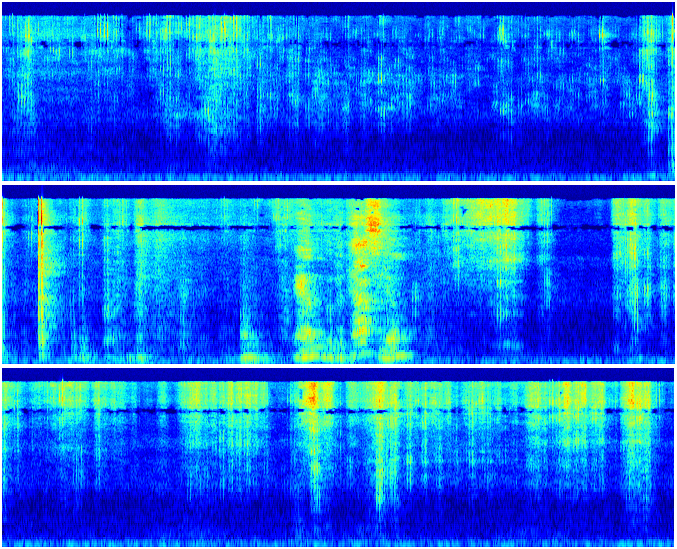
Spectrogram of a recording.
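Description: Water poured from a plastic drinking-water bottle into a plastic tub, followed by scattered clicks and knocks as the bottle and tub are handled, the sharpest about seven seconds in.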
